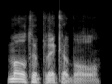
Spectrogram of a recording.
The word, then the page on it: Multiplicable: British English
